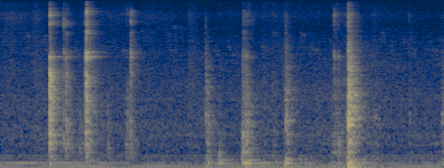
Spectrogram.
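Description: Small metal spoon clinking and tapping against dishes and containers while spices are measured out: about seven separate light knocks, the loudest near the end.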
